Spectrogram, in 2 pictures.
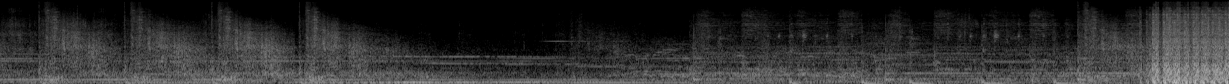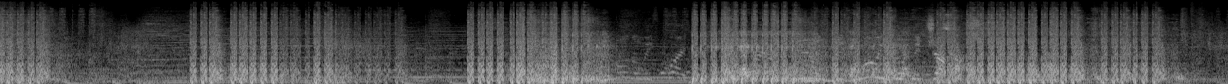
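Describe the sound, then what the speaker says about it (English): In the game S.T.A.L.K.E.R.: Call of Pripyat, heavy automatic gunfire fills the air: sustained machine-gun bursts and rapid shots, quieter at first and then loud and dense in repeated long volleys. "we're taking heavy fire from an unidentified enemy."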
